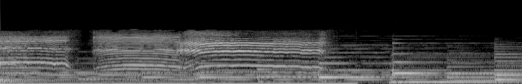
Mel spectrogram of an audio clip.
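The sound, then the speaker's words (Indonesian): A flock of goats bleats continuously for several seconds, loud, with overlapping wavering calls that rise and fall and no talking. “Peninggalan Abdullah hanya lima ekor unta, sekelompok ternak kambing, dan seorang budak perempuan bernama Umu Aiman.”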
